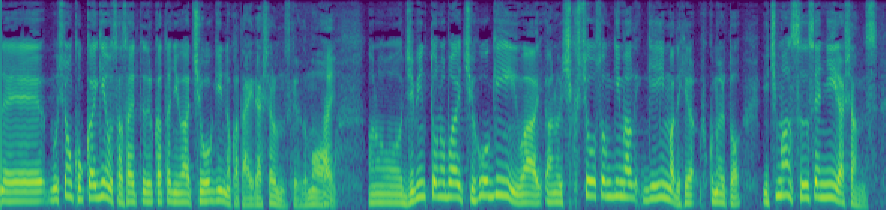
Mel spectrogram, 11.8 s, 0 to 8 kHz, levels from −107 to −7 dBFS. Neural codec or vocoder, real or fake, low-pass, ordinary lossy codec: none; real; none; none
